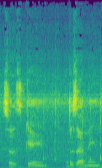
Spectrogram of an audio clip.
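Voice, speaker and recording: A woman's voice: low voice, fairly even intonation, measured pace, background noise. A young woman giving casual let's-play commentary as she plays a video game. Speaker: gaming video host. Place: small indoor room at home.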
